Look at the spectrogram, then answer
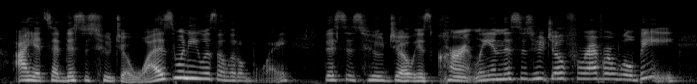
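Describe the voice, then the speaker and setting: A woman with an American accent and a plain, everyday voice, medium-pitched, with lively intonation and a fairly quick pace, on a very clean recording against a silent background. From Western Pennsylvania. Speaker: deacon's wife. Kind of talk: casual interview chat.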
